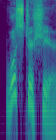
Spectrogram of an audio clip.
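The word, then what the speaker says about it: Worcestershire: family members that were born in Worcester it's Worcester Shear oh it's w m my favorite pronunciation hey what's that my favorite pronunciation that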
